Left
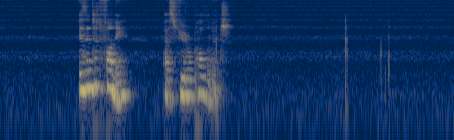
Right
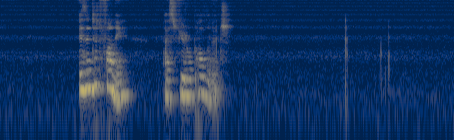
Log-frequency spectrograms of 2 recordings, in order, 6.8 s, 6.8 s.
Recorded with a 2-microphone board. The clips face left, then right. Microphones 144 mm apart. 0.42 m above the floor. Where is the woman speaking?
20° left (ahead or behind), 1.9 m.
